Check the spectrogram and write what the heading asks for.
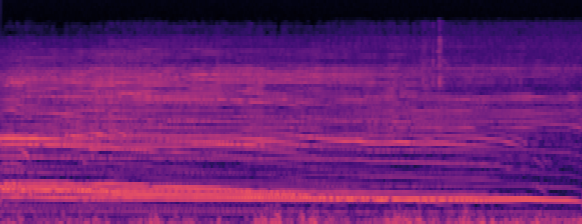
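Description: A group of people yelling one long, held cheer together, several voices overlapping, the pitch slowly sinking.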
